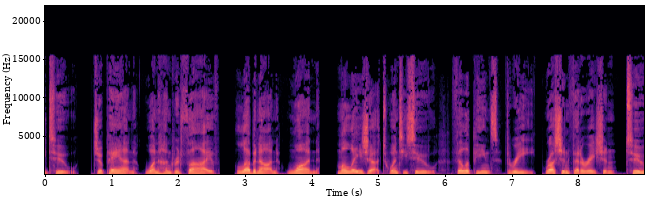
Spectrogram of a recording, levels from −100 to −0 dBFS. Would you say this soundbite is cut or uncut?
cut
